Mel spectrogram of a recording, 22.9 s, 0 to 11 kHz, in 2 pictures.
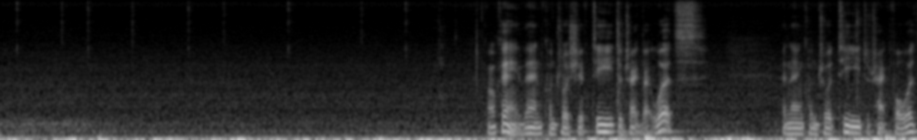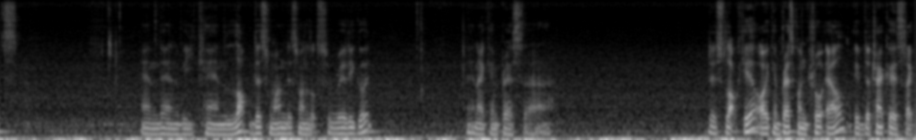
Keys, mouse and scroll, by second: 5.5-6.1 scroll down 1, 7.6 ctrl+shift+t, 10.6 ctrl+t, 13.4-17.4 drag.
